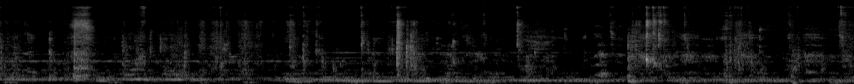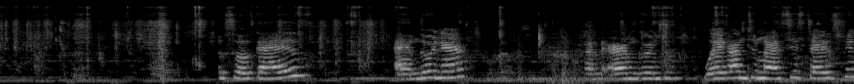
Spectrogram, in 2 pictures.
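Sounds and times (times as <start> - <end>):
chips being bitten and chewed: 0.0 - 12.5
snack packet crinkling: 0.1 - 5.4, 6.2 - 12.6.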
